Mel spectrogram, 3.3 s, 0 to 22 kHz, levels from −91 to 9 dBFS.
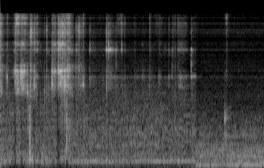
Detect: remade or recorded remade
